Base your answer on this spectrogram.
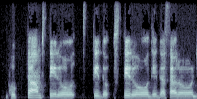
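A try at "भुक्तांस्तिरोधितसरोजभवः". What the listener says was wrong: That one, the is will come with the bhukta. So it will be like bhuktams tirodhita.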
